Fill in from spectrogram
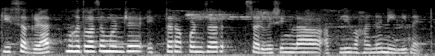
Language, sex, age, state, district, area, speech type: Marathi, female, 18-30, Maharashtra, Nashik, urban, spontaneous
